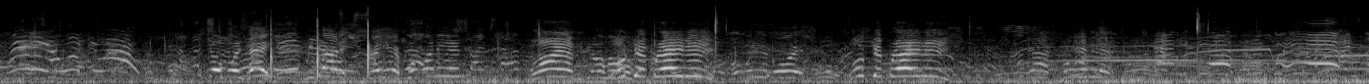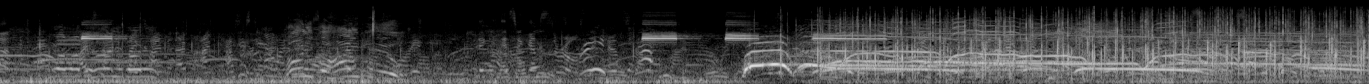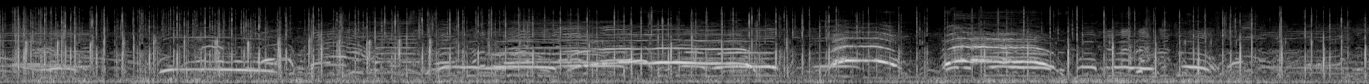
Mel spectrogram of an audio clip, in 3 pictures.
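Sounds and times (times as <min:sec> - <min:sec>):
people clapping: 0:02.5 - 0:03.8, 0:21.2 - 0:41.0
spectators cheering and shouting: 0:05.5 - 0:17.4, 0:20.7 - 0:41.0.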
